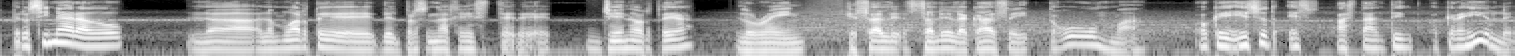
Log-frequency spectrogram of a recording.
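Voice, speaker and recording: A man in a casual film chat, animated and jokey, acting out little quotes. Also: medium pitch, gravelly, a little hiss or hum.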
